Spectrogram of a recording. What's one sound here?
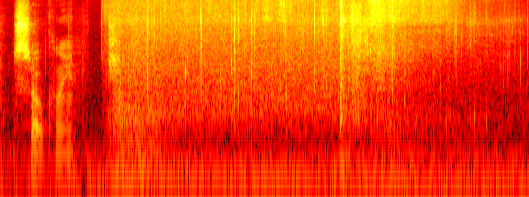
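Ice cracks and shatters with a loud crunching burst.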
